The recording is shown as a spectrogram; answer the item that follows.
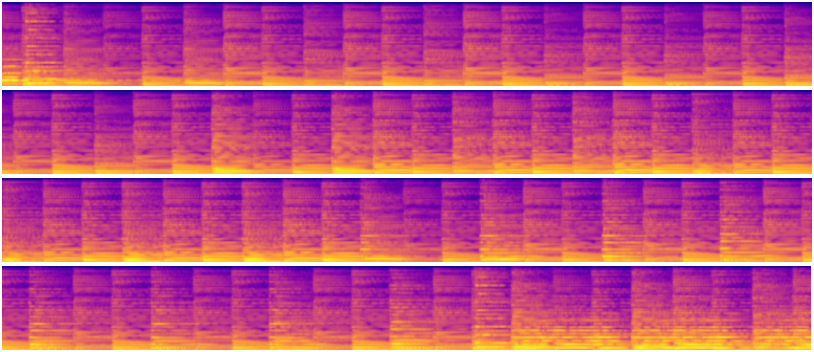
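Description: Prepared piano playing a fast, even stream of notes, about four or five a second, returning again and again to the same few pitches; the preparations give the strings a dry, harpsichord-like twang.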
